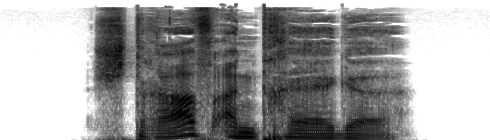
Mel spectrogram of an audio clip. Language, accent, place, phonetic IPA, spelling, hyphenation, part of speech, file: German, Germany, Berlin, [ˈʃtʁaːfʔanˌtʁɛːɡə], Strafanträge, Straf‧an‧trä‧ge, noun, De-Strafanträge.ogg
- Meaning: nominative/accusative/genitive plural of Strafantrag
